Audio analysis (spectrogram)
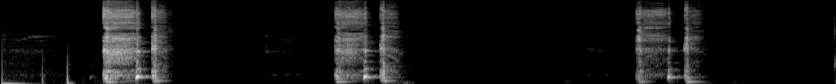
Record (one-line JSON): {"three_cough_length": "8.4 s", "three_cough_amplitude": 32766, "three_cough_signal_mean_std_ratio": 0.3, "survey_phase": "beta (2021-08-13 to 2022-03-07)", "age": "45-64", "gender": "Female", "wearing_mask": "No", "symptom_cough_any": true, "symptom_fatigue": true, "symptom_fever_high_temperature": true, "symptom_headache": true, "smoker_status": "Ex-smoker", "respiratory_condition_asthma": false, "respiratory_condition_other": false, "recruitment_source": "Test and Trace", "submission_delay": "2 days", "covid_test_result": "Positive", "covid_test_method": "RT-qPCR"}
